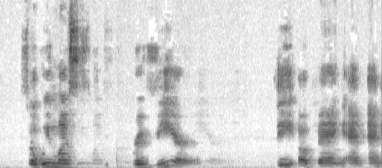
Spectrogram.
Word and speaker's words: abeng: If you go to Ghana right now and say abeng, they might say aben.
